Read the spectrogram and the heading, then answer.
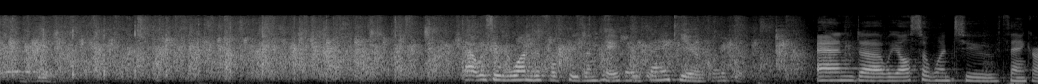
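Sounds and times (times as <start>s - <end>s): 
audience applause: 0.0s - 8.2s
speech: 4.7s - 7.6s, 8.2s - 10.3s.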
